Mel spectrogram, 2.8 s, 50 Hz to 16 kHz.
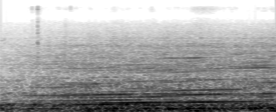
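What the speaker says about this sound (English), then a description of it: "you're gonna have a lot of 4-cylinder engine sound" The four-cylinder engine of a 2025 Mercedes-Benz GLE 350 SUV drones steadily under acceleration, a buzzy, moderately loud whir that builds slightly in pitch, heard from inside the vehicle.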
